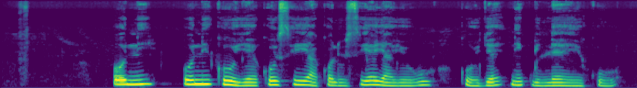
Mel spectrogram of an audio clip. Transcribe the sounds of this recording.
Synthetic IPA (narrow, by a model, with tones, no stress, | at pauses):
o˦nĩ˦ | o˦nĩ˦kʰo˦˨jɛ˨ko˦si˦a˦˨kɔ˧lu˨si˨˦ɛ˦˨ja˨jo˨wu˦ | ko˦˨d͡ʒɛ˦nĩ˦k͡pi˦˨lɛ˦˨i˨ko˨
